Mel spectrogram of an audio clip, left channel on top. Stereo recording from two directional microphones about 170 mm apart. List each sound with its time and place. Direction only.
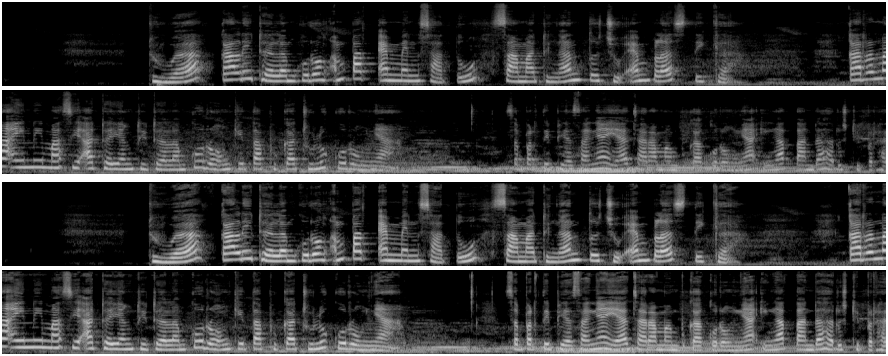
1.5 s a woman's voice: 30° right (ahead or behind)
